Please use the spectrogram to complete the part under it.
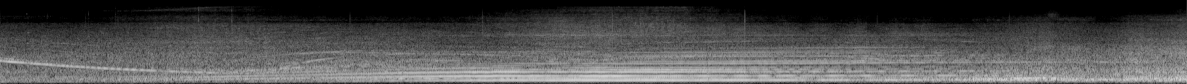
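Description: Traffic rumbles along the road.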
